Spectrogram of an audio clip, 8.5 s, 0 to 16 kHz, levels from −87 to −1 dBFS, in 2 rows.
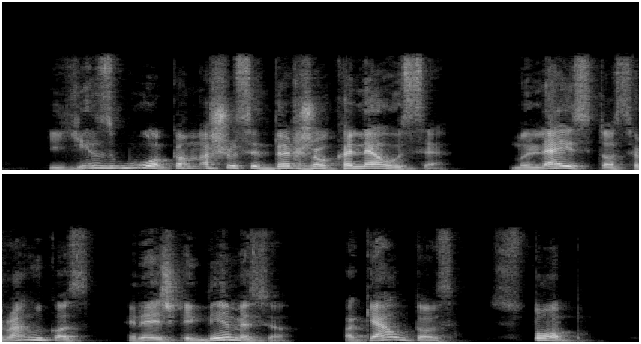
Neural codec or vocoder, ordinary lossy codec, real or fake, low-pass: codec, 24 kHz, 0.9 kbps, WavTokenizer, small release; AAC, 64 kbps; fake; 10.8 kHz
